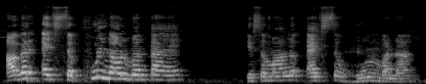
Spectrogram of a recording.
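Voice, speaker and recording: A man's voice: sits high, very animated, unhurried, a bit bright. A male English teacher giving a classroom-style lecture. He asks questions and answers them himself, repeats key points, and calls his students dear. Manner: addresses students fondly as "my dear". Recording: voice from a distance, faint background noise.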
